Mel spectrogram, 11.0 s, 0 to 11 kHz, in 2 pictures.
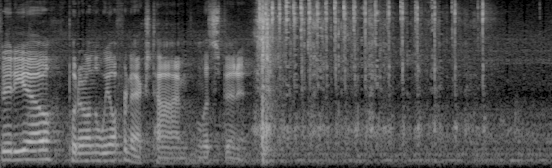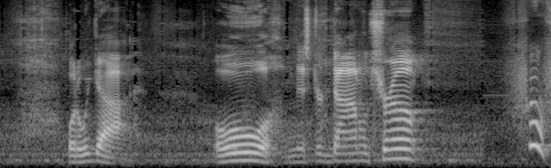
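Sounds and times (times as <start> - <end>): prize wheel clicking: 2.6 - 4.9.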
